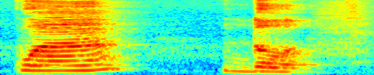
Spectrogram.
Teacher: Então a gente sobe, observa que o U é pronunciado discretamente, o AN vai ter um pouquinho mais de intensidade, então a gente cresce de uma semivogal para uma vogal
